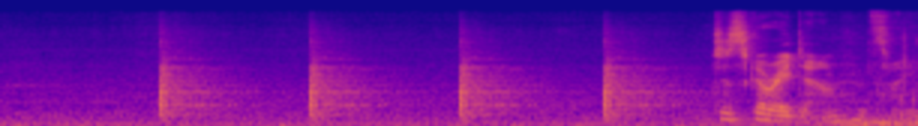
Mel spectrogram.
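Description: Footsteps clank on the rungs of a metal ladder.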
